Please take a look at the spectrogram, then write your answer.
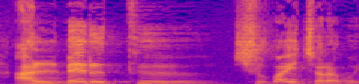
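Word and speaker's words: Albert Schweitzer: 그런데 이 알버트 슈바이처는 독일 사람이기 때문에 어떻게 읽냐면 알베르트 슈바이처라고 읽고요.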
